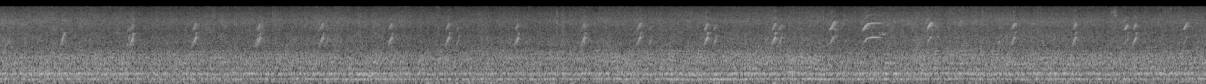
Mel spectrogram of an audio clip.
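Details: Steady buzzing of honey bees departing and landing at a Top Bar Hive entrance on their way to gather nectar; the low hum is constant, with rapid short high chirps and one brief louder twitter near the end.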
